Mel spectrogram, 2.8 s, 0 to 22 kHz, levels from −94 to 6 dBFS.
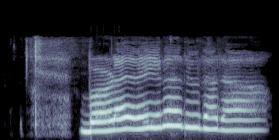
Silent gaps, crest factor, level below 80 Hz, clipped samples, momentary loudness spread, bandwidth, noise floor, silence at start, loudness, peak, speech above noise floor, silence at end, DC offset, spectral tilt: none; 12 dB; -66 dBFS; under 0.1%; 18 LU; 7.8 kHz; -30 dBFS; 0.35 s; -11 LUFS; 0 dBFS; 20 dB; 0.15 s; under 0.1%; -4 dB/octave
